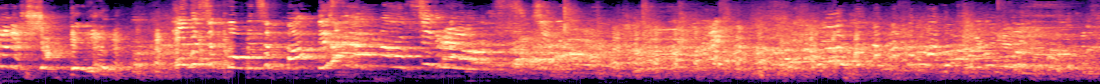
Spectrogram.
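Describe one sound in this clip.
A woman sings loudly in a large echoing hall.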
